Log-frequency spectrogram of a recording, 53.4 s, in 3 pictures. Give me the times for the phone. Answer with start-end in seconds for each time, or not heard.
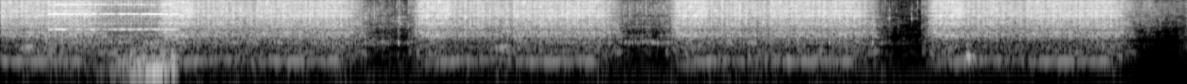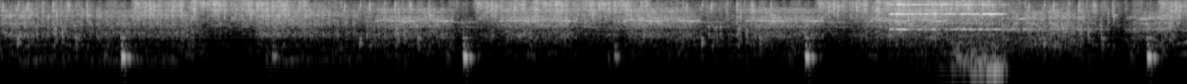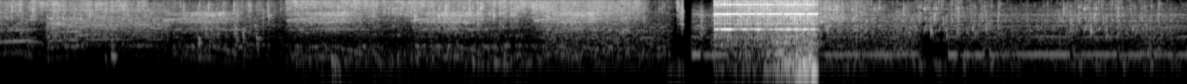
0.7-2.7, 31.1-33.0, 46.3-47.9.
